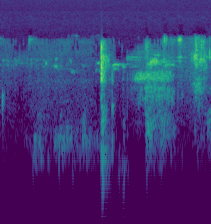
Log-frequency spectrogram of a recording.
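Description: Faint handling sounds of a lightweight wooden-framed netting panel being lifted: a single light knock about a second in, then soft rustling.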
